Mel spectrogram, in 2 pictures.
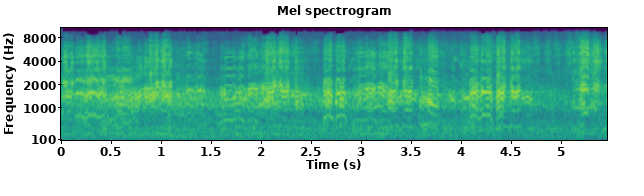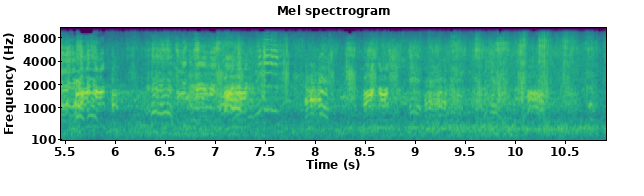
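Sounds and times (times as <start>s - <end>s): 
flock of bean geese honking with harsh overlapping calls: 0.0s - 10.9s.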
